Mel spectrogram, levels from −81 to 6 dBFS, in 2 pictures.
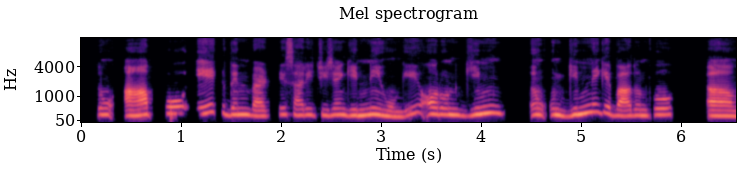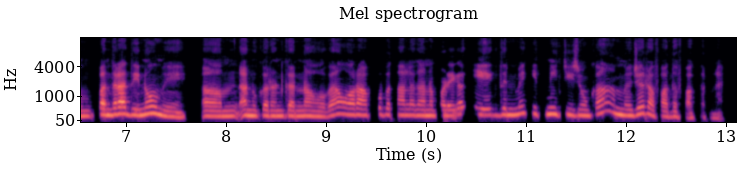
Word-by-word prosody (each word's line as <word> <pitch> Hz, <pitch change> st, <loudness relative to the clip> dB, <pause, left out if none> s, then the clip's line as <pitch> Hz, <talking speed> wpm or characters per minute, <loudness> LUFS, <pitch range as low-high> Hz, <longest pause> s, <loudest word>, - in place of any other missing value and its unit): तो 220 Hz, -2 st, -2 dB
आपको 245 Hz, +6 st, +4 dB
एक 275 Hz, +1 st, 0 dB
दिन 220 Hz, +1 st, +2 dB
बैठ 175 Hz, -1 st, 0 dB
के 225 Hz, -, -5 dB
सारी 210 Hz, -1 st, -3 dB
चीज़ें 205 Hz, +2 st, -1 dB
गिननी 195 Hz, +3 st, +3 dB
होंगी 180 Hz, -, -2 dB
और 230 Hz, -4 st, +1 dB
उन 215 Hz, -1 st, +2 dB
गिन 250 Hz, +4 st, +2 dB, 0.3 s
अ, 210 Hz, -, -2 dB
उन 210 Hz, -3 st, +2 dB
गिनने 240 Hz, -, +3 dB
के 260 Hz, -, -1 dB
बाद 185 Hz, -2 st, +3 dB
उनको 215 Hz, +3 st, -1 dB, 0.4 s
अम, 180 Hz, -1 st, +4 dB
15 220 Hz, +3 st, +6 dB
दिनों 225 Hz, +4 st, +2 dB
में 160 Hz, -8 st, -1 dB, 0.2 s
अम, 170 Hz, 0 st, -1 dB
अनुकरण 185 Hz, -1 st, 0 dB
करना 180 Hz, -1 st, -1 dB
होगा 185 Hz, +8 st, -2 dB
और 215 Hz, -2 st, +1 dB
आपको 200 Hz, +2 st, -1 dB
पता 210 Hz, -1 st, -5 dB
लगाना 195 Hz, -1 st, -2 dB
पड़ेगा 190 Hz, +5 st, -2 dB
कि 210 Hz, -2 st, -2 dB
एक 200 Hz, -2 st, -7 dB
दिन 210 Hz, 0 st, -1 dB
में 240 Hz, +4 st, -2 dB
कितनी 235 Hz, 0 st, -2 dB
चीज़ों 195 Hz, -3 st, -3 dB
का 250 Hz, -, -3 dB
मुझे 210 Hz, 0 st, 0 dB
रफा-दफा 165 Hz, -, -4 dB
करना 125 Hz, -2 st, -16 dB
है। -, -, -19 dB
205 Hz, 195 wpm, -23 LUFS, 185-225 Hz, 0.4 s, 15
